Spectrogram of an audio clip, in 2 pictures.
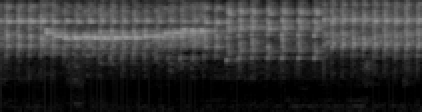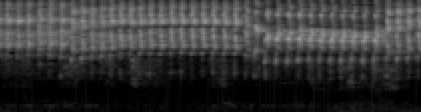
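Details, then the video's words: Fighter lovebird in an extended ngekek trill prompted by a lure: a continuous run of quick high chattering pulses, with thin whistled strands weaving above them, lasting over eight seconds. "Lovebird Fighter Ngetik Ngekek Terpanjang"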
